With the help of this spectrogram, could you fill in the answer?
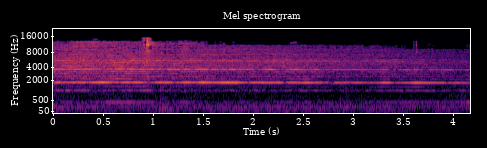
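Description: A steady, sustained doomsday alarm siren drones on for several seconds, holding a constant high-pitched tone layered with harmonics over a low rumble, with no voices.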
